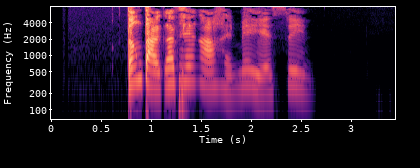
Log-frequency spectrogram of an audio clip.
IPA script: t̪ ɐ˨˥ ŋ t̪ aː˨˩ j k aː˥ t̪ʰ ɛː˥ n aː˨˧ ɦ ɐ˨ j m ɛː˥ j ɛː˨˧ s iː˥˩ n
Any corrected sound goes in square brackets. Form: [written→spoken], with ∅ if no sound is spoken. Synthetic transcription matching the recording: t̪ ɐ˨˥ ŋ t̪ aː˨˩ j k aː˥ t̪ʰ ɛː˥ [n→ŋ] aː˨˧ ɦ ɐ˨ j m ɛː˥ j ɛː˨˧ s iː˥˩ n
